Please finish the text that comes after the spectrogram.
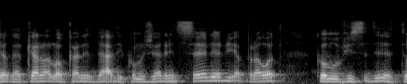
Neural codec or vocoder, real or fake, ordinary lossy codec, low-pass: codec, 16 kHz, 2 kbps, FunCodec, trained on LibriTTS, 25 frames a second; fake; none; none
